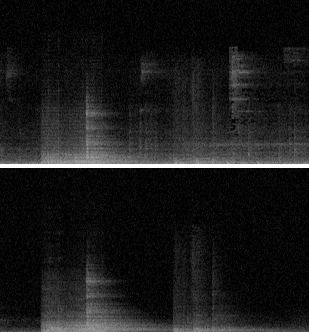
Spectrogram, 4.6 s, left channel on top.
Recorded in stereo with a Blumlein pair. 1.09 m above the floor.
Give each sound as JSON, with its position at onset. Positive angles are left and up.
{"t": 0.6, "sound": "a bell", "azimuth_deg": 70, "distance_m": 2.0}
{"t": 2.6, "sound": "crumpling", "azimuth_deg": 10, "distance_m": 1.3}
